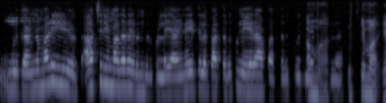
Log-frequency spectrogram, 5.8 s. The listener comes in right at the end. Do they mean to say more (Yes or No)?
Yes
